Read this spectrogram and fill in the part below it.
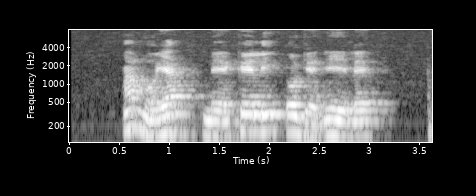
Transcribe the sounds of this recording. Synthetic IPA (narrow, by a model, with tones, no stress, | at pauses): a˦mʊ˨ja˦ne˨ke˦li˦o˦ɡe˨niː˦le˦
